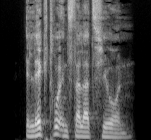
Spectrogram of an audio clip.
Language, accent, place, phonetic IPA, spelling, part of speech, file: German, Germany, Berlin, [ʔeˈlɛktʁoʔɪnstalaˌt͡si̯oːn], Elektroinstallation, noun, De-Elektroinstallation.ogg
- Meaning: electrical installation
